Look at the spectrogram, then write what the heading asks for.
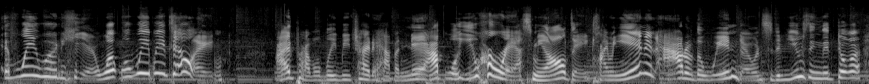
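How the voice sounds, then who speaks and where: Exasperated, nagging comedy woman played by an actress, very high voice, lively swooping delivery, for radio farce. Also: fairly quick, soft background music. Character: exasperated fussy woman bickering with window-climbing companion. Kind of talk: comic radio drama acting.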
